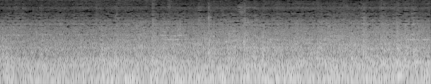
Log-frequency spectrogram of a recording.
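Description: Kurobe Gorge Railway open-air trolley car rolling slowly along the narrow-gauge track: a steady low rumble of wheels on rails, heard from inside the open-sided car, growing slightly louder.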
